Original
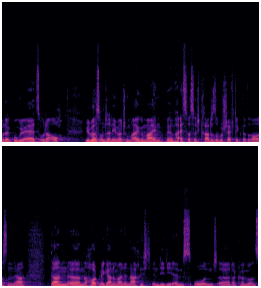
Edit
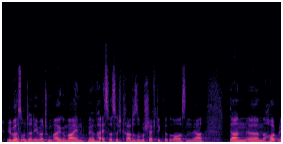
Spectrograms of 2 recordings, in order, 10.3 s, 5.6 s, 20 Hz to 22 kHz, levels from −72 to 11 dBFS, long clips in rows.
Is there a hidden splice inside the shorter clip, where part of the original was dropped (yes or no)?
no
